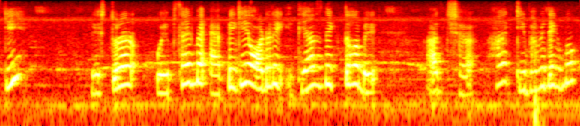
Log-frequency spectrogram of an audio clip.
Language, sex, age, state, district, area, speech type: Bengali, female, 18-30, West Bengal, Malda, urban, spontaneous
